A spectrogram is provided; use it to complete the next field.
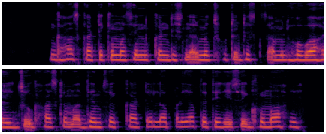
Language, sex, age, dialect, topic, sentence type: Magahi, male, 25-30, Western, agriculture, statement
